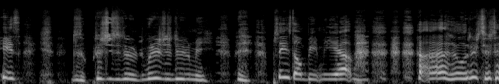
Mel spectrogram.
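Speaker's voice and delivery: mock-scared, pleading frightened man voice. Retelling a confrontation, imitating the man who backed down, mocking a scared plea. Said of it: "He's shaking a little bit".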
